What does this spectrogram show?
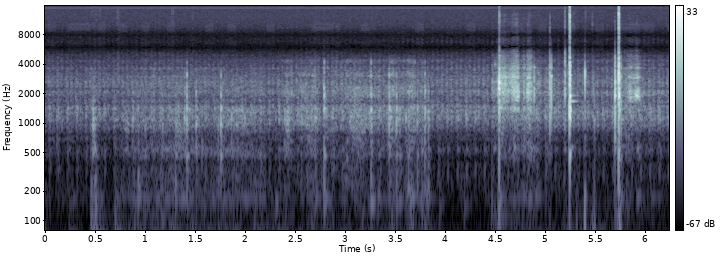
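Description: Kawasaki KMX 125's single-cylinder two-stroke engine idling, with a burst of loud clicks and knocks about four and a half to six seconds in.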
